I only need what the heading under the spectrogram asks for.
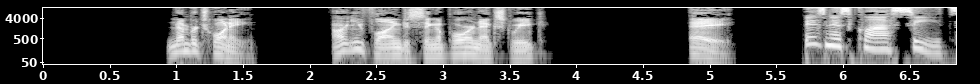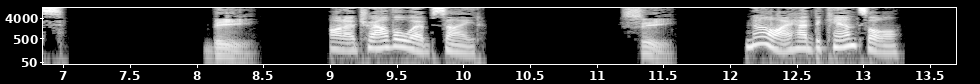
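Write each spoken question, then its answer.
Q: Aren't you flying to Singapore next week?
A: C: No, I had to cancel.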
